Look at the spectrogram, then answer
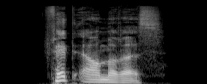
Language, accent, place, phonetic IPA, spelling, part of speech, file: German, Germany, Berlin, [ˈfɛtˌʔɛʁməʁəs], fettärmeres, adjective, De-fettärmeres.ogg
- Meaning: strong/mixed nominative/accusative neuter singular comparative degree of fettarm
